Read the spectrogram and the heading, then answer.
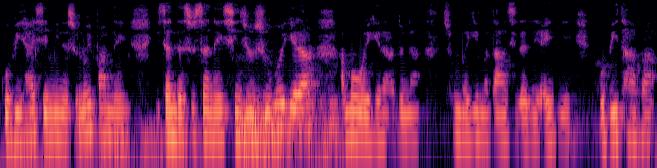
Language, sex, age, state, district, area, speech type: Manipuri, female, 45-60, Manipur, Bishnupur, rural, spontaneous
